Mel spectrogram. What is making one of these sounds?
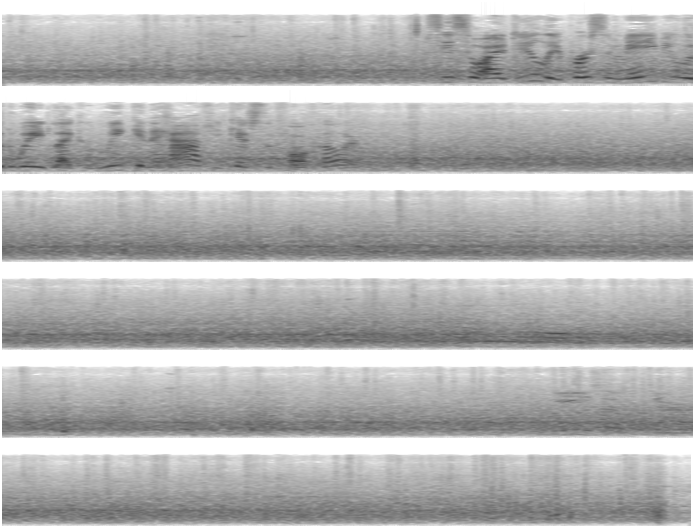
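A vehicle's engine hums steadily as it drives along a winding road.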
